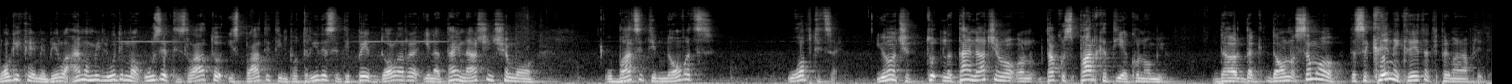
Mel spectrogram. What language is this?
Croatian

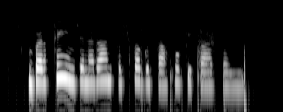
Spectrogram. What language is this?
Pashto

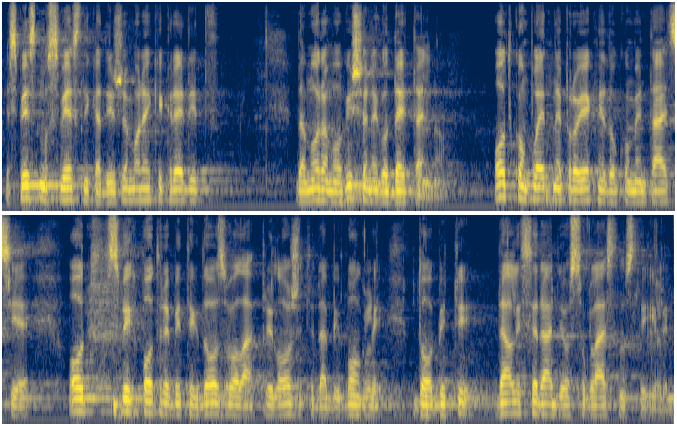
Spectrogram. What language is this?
Croatian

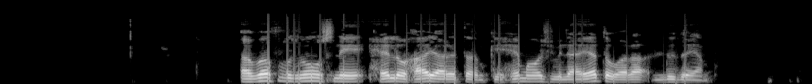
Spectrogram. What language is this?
Khowar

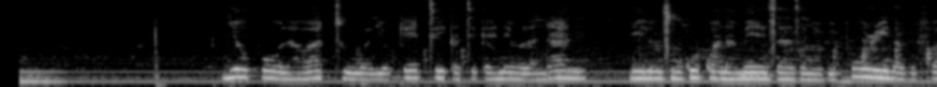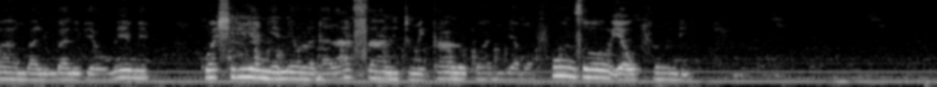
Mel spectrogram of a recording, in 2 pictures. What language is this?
Swahili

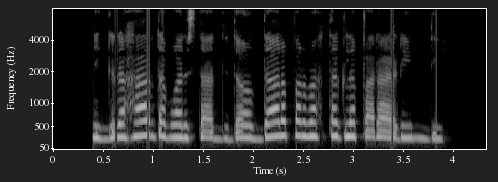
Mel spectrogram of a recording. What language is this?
Pashto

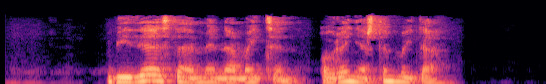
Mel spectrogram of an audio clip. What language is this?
Basque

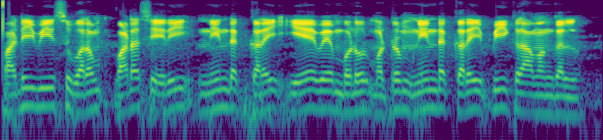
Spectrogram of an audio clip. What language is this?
Tamil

